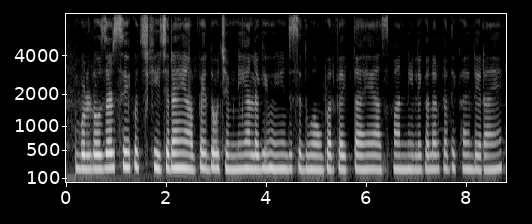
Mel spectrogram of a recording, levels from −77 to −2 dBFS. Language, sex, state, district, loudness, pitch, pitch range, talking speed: Hindi, female, Bihar, Madhepura, -21 LUFS, 210 Hz, 205-220 Hz, 175 wpm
